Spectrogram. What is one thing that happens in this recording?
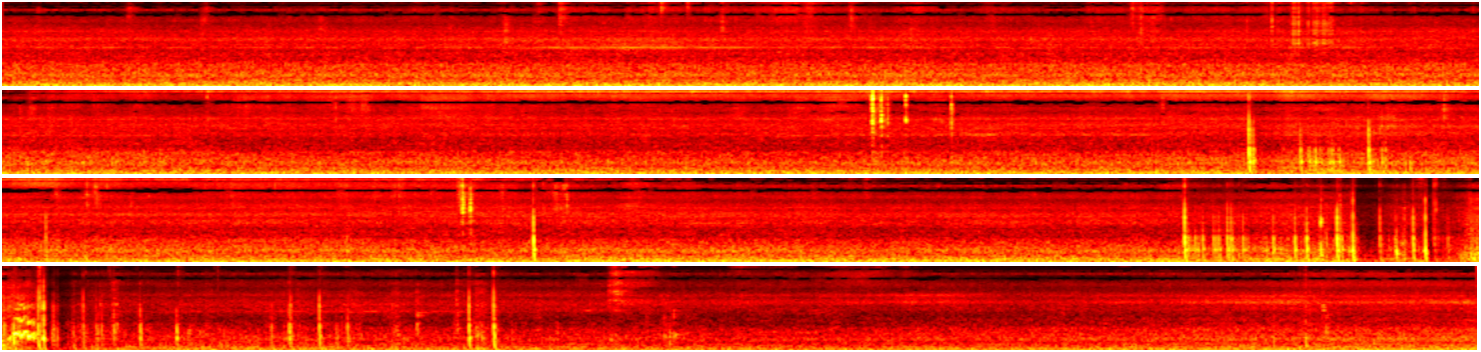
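A train rumbles steadily, heard from inside a carriage.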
